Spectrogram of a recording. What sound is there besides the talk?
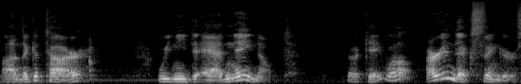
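No distinct noise like a dog, phone or traffic.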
